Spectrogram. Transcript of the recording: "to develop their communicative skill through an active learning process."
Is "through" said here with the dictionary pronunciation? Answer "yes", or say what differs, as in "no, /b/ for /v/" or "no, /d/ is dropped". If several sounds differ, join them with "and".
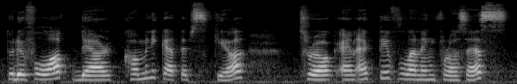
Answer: no, /t/ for /θ/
